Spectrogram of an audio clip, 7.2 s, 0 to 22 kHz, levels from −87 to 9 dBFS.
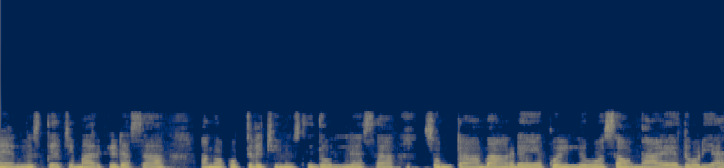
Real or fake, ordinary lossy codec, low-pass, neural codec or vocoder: fake; none; 7.2 kHz; codec, 16 kHz, 8 kbps, FreqCodec, larger model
